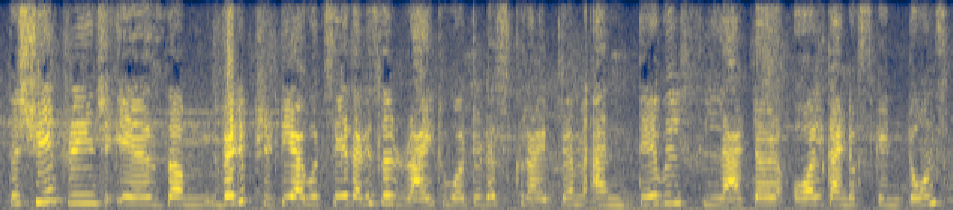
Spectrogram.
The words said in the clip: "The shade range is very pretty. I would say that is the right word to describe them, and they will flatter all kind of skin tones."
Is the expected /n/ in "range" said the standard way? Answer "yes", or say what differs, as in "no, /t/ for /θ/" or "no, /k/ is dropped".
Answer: yes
